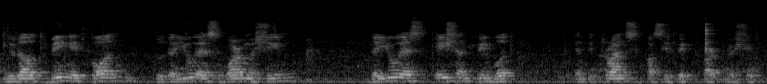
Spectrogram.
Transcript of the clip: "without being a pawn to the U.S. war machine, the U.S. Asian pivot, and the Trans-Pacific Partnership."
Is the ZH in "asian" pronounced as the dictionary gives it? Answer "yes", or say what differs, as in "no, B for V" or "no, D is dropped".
no, SH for ZH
